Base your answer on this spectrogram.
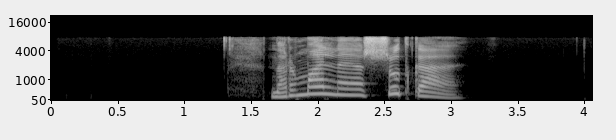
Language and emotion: Russian, positive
